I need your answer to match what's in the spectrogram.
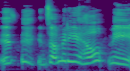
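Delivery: put-on defeated, hopeless voice. Retelling a call heard from across the hotel: imitating a defeated plea for help. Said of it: "basically giving up on asking for help".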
